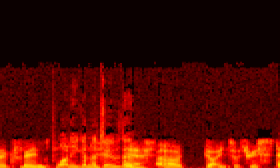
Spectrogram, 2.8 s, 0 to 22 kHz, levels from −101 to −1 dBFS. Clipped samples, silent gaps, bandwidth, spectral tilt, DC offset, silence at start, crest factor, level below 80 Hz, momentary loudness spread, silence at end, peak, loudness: under 0.1%; none; 14 kHz; -5.5 dB/octave; under 0.1%; 0 s; 20 dB; -70 dBFS; 4 LU; 0 s; -16 dBFS; -37 LUFS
